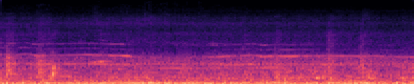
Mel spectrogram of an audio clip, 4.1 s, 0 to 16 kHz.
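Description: Sotetsu 9000 series electric train running, heard from inside the car: a steady low rumble with a thin, high, steady squeal and a few sharp clicks of the wheels. The clicks fit wheels crossing points and rail joints where the line joins another, a stretch announced as rough riding.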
